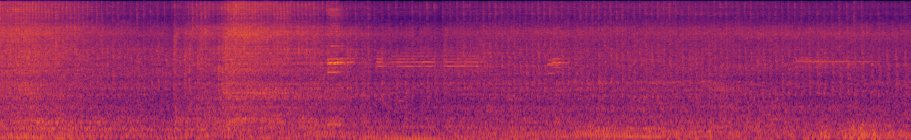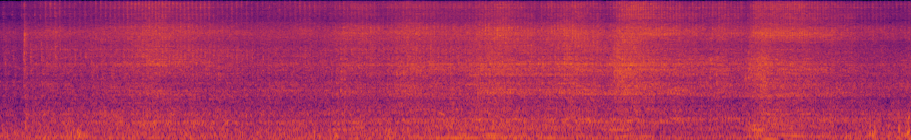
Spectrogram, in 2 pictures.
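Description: A motorcycle engine running steadily, with people talking nearby.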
